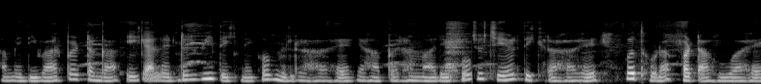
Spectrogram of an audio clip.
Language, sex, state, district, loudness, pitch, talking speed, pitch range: Hindi, female, Chhattisgarh, Korba, -21 LUFS, 170 Hz, 250 wpm, 165-205 Hz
